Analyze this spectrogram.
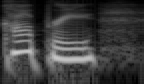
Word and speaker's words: Capri: of France and AAL specifically Capri or Capri if anyone who speaks Italian is listening I feel like you sound like a douche if you pronounce it correctly but Italians think you sound like an idiot if you say it like capri pants so you truly can't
